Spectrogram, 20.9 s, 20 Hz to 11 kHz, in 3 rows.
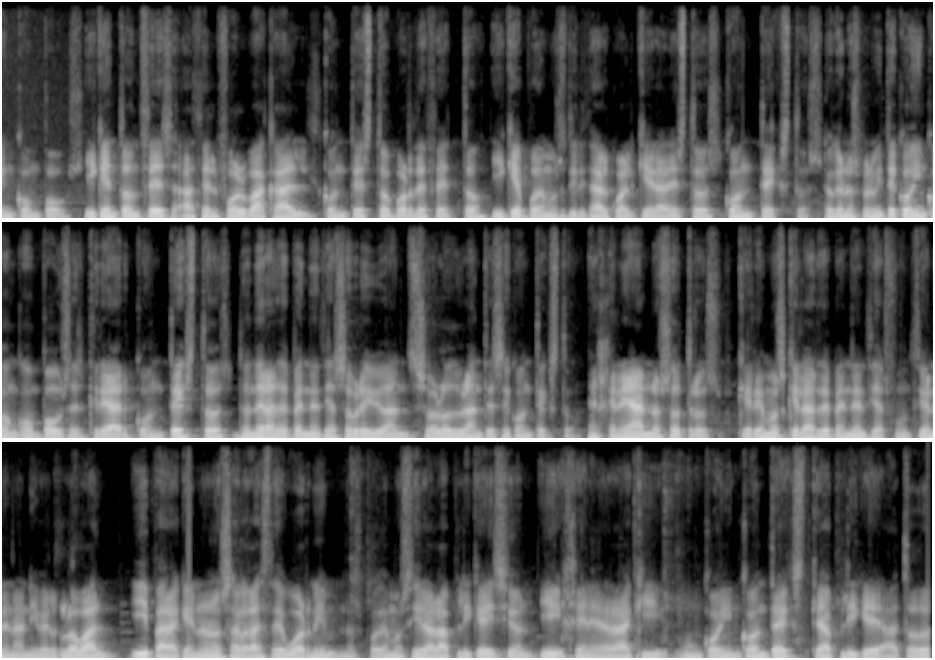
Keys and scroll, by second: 20.3 Return.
